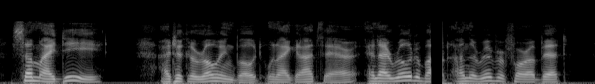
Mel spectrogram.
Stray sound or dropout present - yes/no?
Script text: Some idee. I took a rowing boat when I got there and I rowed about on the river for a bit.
yes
